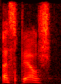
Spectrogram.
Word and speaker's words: asperge: Asperers.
